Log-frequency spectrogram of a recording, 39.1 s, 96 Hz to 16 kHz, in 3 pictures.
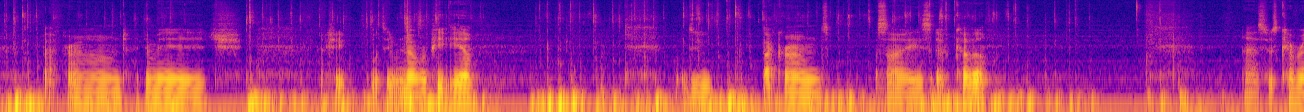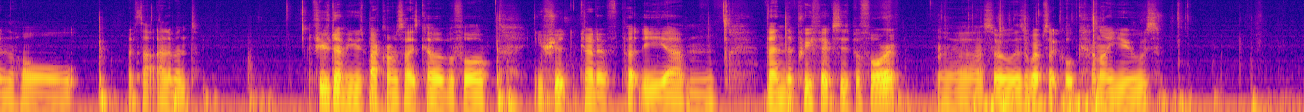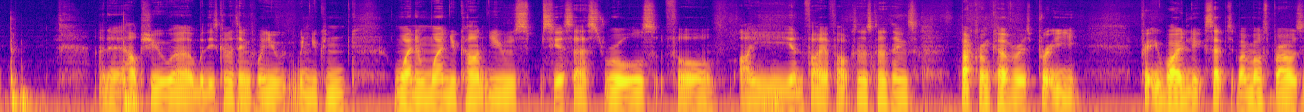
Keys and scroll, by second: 2.5 super+n, 2.8 super+BackSpace, 3.2 super+Up, 3.4 super+Right, 3.8 super+Left, 5.9 super+t, 6.0 super+Right, 6.2 super+Return, 9.9 super+;, 10.1 super+Tab, 10.7 super+r.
